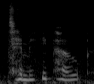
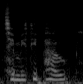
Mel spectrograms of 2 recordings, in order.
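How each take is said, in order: Both takes have the same delivery.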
